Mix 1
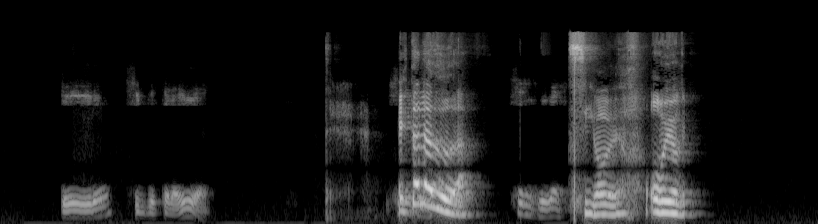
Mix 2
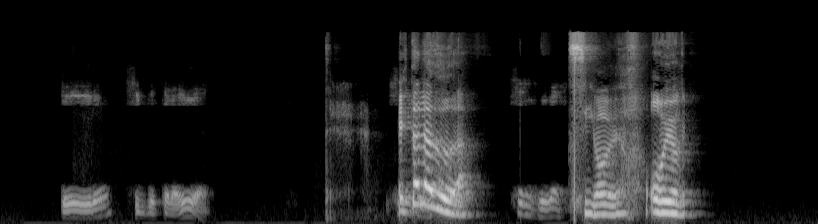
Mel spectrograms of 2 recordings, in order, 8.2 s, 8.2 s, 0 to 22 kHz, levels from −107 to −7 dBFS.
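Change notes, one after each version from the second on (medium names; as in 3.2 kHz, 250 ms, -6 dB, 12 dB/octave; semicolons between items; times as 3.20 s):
master: remove Butterworth band-stop 1 kHz, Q 3.1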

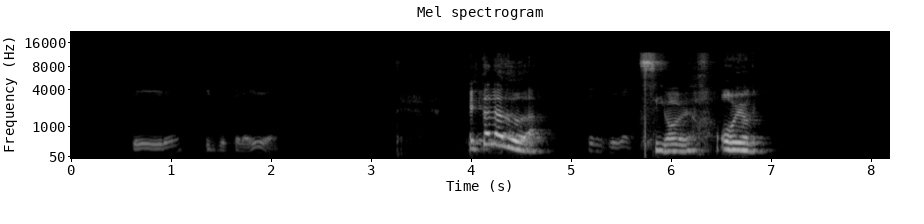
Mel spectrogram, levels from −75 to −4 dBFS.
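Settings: second voice: send +9.0 dB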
